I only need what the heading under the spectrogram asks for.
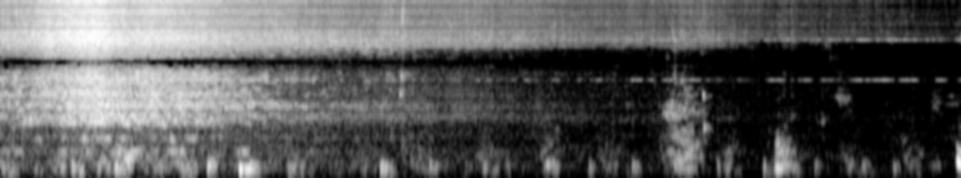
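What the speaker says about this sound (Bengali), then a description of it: "তো এবার জল দিয়ে দেবো।" Water poured into a hot pan of fried fish curry masala gives a faint hissing sizzle that swells early, then fades into soft bubbling with light kitchen clatter.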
